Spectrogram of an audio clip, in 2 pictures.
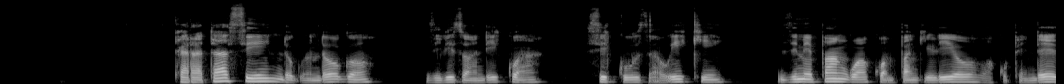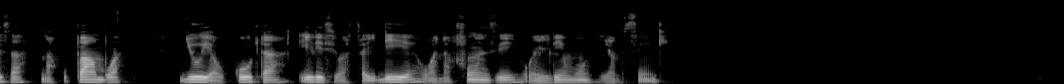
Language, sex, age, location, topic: Swahili, female, 25-35, Dar es Salaam, education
